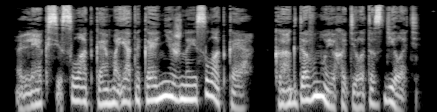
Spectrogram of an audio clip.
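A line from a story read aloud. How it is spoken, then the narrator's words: Hoarse whisper. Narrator (Russian): Его хриплый шепот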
